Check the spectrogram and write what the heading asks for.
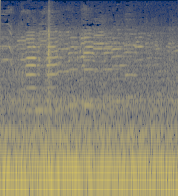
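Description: Steady low rumble of a vehicle driving, heard from inside the cab, with music playing over it.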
